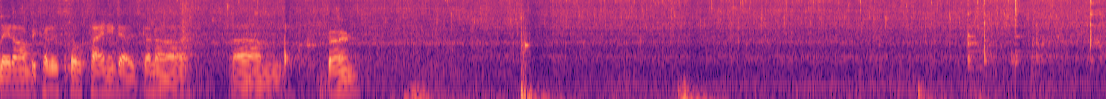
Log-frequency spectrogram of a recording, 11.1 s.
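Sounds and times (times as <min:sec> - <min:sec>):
aromatics sizzling in hot oil: 0:00.0 - 0:11.0
thump: 0:05.2 - 0:05.4
spoon stirring in pot: 0:09.6 - 0:11.0.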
